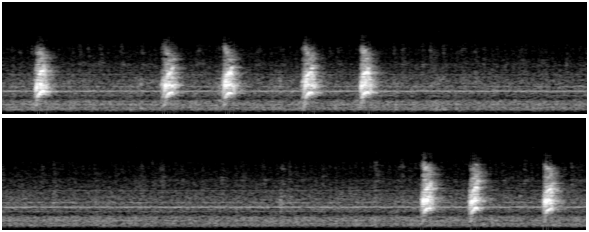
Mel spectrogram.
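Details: Jack Russell terrier during a cardio workout, giving short single barks: five spaced over the first six seconds, a long quiet gap, then three more near the end, over a steady background hum.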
